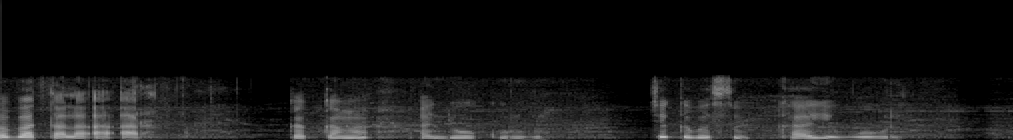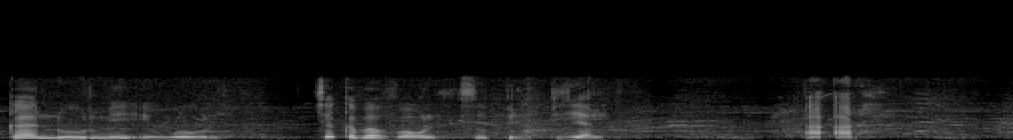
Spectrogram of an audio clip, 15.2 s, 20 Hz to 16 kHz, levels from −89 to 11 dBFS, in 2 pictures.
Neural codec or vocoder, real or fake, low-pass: none; real; 7.2 kHz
